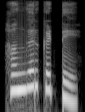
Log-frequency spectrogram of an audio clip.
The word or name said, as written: ಹಂಗರ್ಕಟ್ಟೆ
